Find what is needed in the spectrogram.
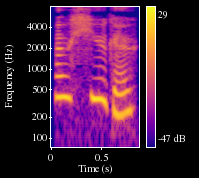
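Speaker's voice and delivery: little sister hoping for riches; hopeful. A narrator's reading. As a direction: ask it full of hope. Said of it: "Gwendolen said hopefully".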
